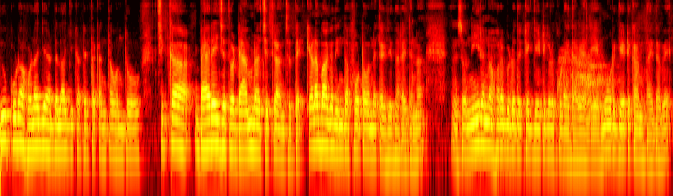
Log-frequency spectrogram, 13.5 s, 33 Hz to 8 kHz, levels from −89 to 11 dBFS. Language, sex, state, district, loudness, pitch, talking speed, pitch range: Kannada, male, Karnataka, Gulbarga, -19 LUFS, 115 Hz, 115 wpm, 110-130 Hz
